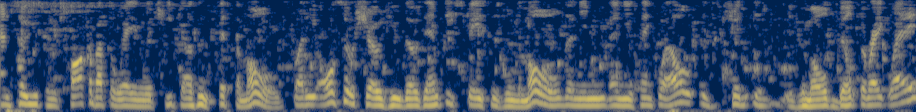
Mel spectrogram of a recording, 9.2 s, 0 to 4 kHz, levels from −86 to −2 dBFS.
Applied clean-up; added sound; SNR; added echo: classical method Wiener filter.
